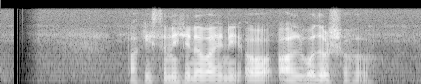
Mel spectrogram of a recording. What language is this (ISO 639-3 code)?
ben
